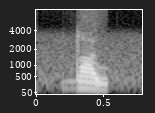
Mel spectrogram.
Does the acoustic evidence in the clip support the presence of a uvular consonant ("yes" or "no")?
no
